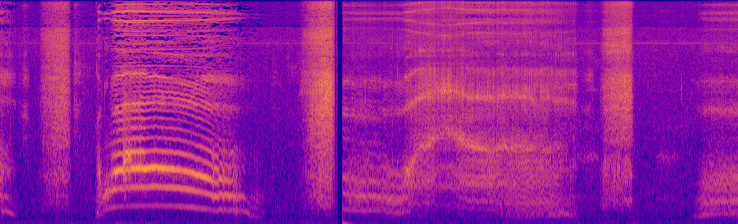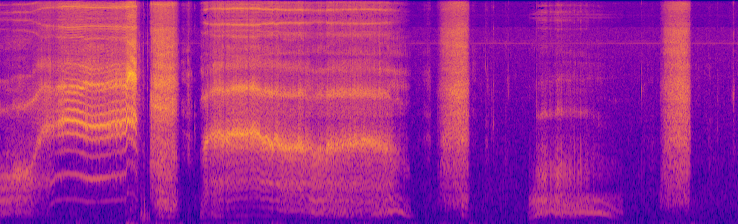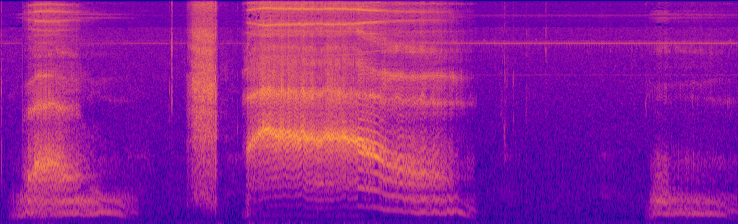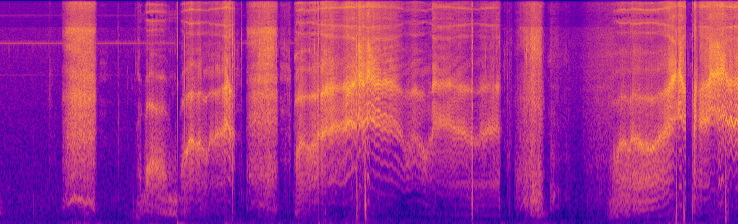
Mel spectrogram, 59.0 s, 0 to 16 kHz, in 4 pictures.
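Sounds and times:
cat yowling and growling: 0:00.0 - 0:00.4, 0:01.9 - 0:05.3, 0:06.3 - 0:12.7, 0:13.9 - 0:23.0, 0:25.4 - 0:27.2, 0:29.8 - 0:32.3, 0:34.4 - 0:39.1, 0:45.6 - 0:46.3, 0:47.0 - 0:55.2, 0:56.4 - 0:59.0.

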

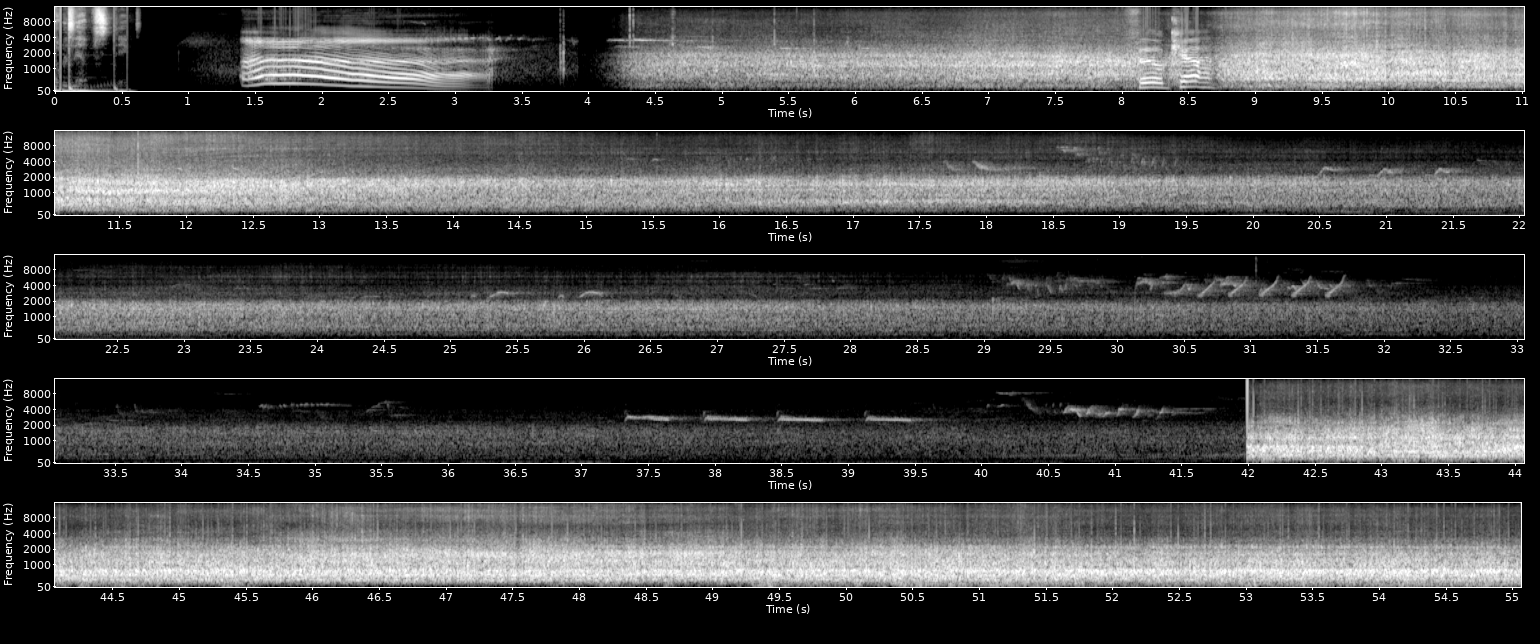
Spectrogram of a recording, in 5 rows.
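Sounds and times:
birds chirping: 0:00.9 - 0:06.5, 0:17.5 - 0:19.8, 0:20.4 - 0:26.3, 0:29.1 - 0:32.4, 0:37.3 - 0:42.0
skateboard wheels rolling on asphalt: 0:03.5 - 0:55.0
wind rushing over microphone: 0:04.2 - 0:25.2, 0:42.0 - 0:55.0.

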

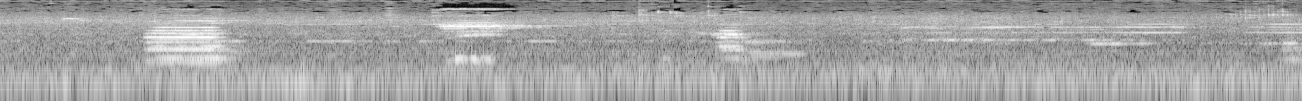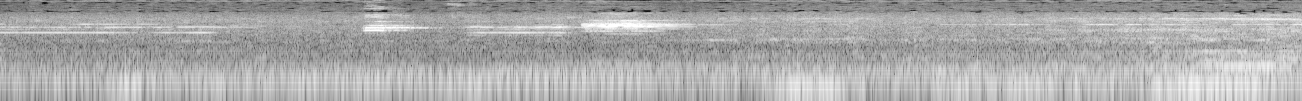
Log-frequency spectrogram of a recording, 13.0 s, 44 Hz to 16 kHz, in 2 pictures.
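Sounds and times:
engine and road rumble: 0:00.0 - 0:13.0
car horns honking: 0:00.7 - 0:01.3, 0:03.6 - 0:10.1.

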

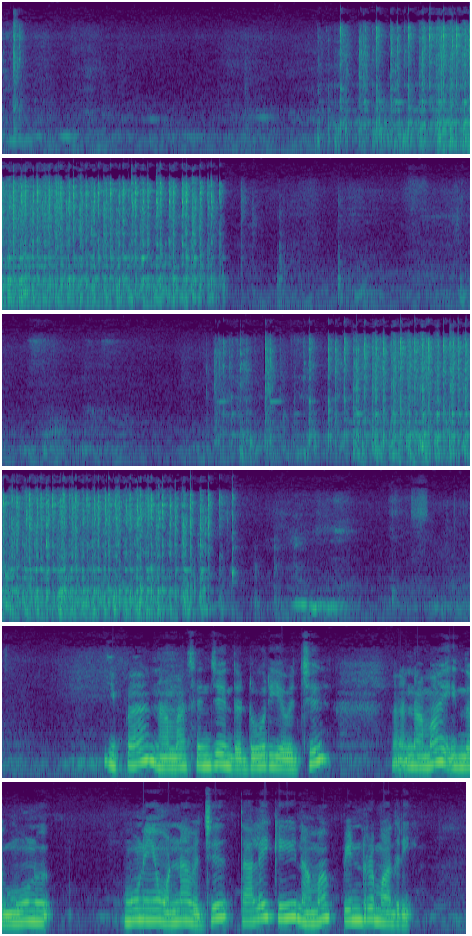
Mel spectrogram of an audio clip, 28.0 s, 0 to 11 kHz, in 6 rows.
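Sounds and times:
sewing machine stitching: 0:03.1 - 0:07.0, 0:11.4 - 0:16.4.

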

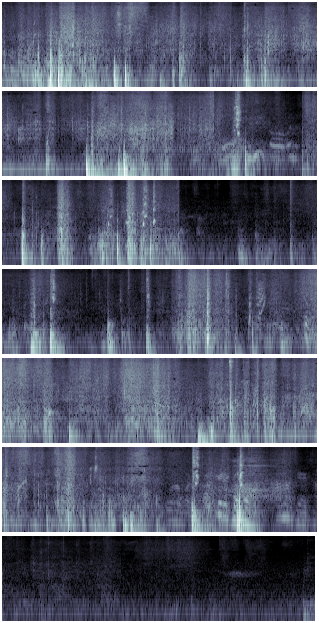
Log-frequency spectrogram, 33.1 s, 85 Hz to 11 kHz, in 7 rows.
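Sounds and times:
tent fabric rustling: 0:00.0 - 0:12.1, 0:16.7 - 0:27.4.

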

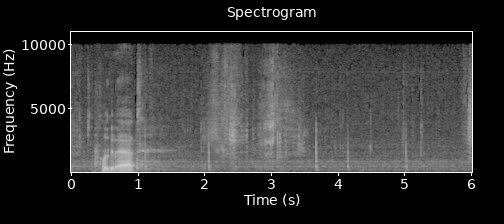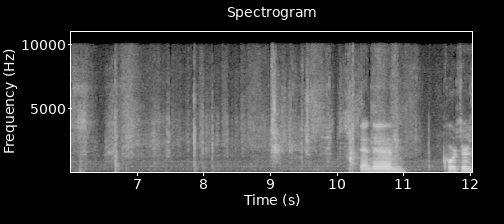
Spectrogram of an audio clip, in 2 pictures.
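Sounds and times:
paper pages turning: 0:02.0 - 0:03.6, 0:05.9 - 0:11.3.

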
